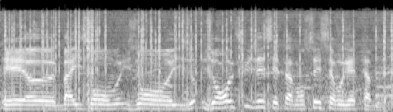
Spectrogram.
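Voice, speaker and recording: A man speaks at a moderate pace with a fairly high pitch. His pitch varies ordinarily, and noticeable background noise is present. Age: 60s. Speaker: trade union representative. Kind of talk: street interview. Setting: outdoors at a street protest. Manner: halting, repetitive.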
